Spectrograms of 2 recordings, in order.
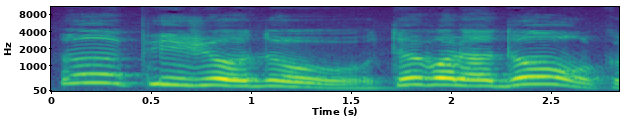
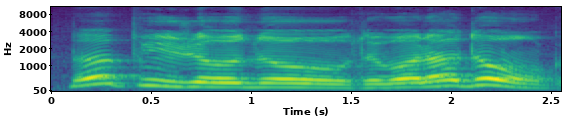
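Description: First: Storybook sheep's head, pitched right up; bleating sheep. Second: Loud, rumbling bear grumble; storybook bear, forceful and grumbly; growling bear. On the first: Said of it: "bêla une tête de mou". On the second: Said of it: "grommela un ours". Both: A narrator's reading.

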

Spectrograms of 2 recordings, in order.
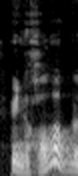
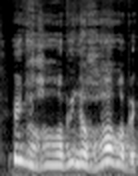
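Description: First: Restrained, disbelieving repetition; overcome echo. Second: High, loud, jubilant shout; joyful cry. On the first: Countess near fainting with joy, faintly amazed. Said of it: "près de succomber à la joie". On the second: Chon clapping at the dress, crying out. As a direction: cry out the wonderful find. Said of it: "cria Chon en battant les mains". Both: A narrator's reading.

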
